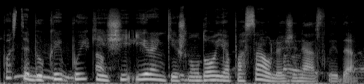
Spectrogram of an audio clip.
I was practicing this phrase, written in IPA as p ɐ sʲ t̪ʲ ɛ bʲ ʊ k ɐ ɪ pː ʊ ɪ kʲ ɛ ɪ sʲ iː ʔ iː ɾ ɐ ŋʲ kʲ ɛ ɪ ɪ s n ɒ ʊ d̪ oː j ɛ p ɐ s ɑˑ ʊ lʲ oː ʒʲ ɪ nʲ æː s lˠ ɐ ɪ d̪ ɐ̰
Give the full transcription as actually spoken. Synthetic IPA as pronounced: p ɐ sʲ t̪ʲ ɛ bʲ ʊ k ɐ ɪ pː ʊ ɪ kʲ ɛ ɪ ʃʲ iː ʔ iː ɾ ɐ ŋʲ kʲ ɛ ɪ ɪ ʃ n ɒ ʊ d̪ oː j ɛ p ɐ s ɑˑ ʊ lʲ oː ʒʲ ɪ nʲ æː s lˠ ɐ ɪ d̪ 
